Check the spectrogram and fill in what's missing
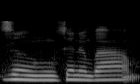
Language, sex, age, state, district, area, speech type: Bodo, female, 18-30, Assam, Baksa, rural, spontaneous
